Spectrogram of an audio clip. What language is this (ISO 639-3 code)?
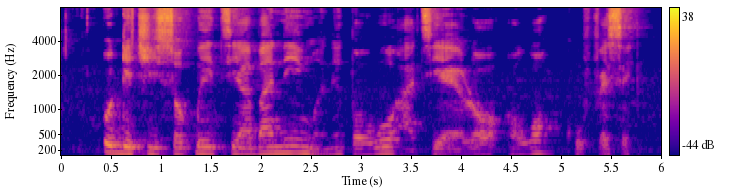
yor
